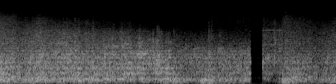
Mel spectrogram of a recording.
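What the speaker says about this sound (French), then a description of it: "De la forte pluie, mais aussi de la foudre." Heavy rain with rumbling thunder from a lightning storm, a dense, loud, continuous roar that drops out abruptly for a moment near the end before resuming.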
